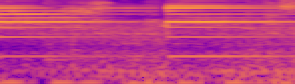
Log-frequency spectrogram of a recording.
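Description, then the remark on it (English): A car's warning chime, signaling that the door is open and no key is in the car, sounds as a steady, high-pitched electronic tone with ringing overtones, shifting slightly partway through, over a low engine-like rumble. No one speaks. “Oh, that means the door's open. That means there's no key in the car.”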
